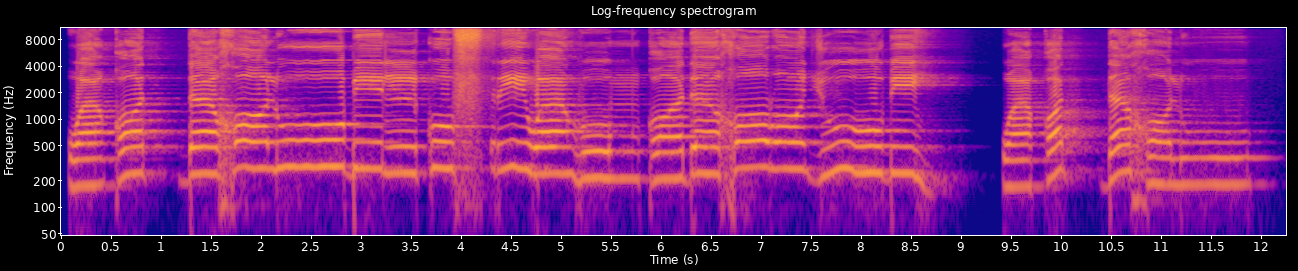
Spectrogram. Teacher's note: Berikutnya huruf dal sukun berjumpa dengan huruf dal. Di sini tidak boleh qalqalah karena huruf dal sukun telah gabung kepada huruf dal yang berikutnya.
